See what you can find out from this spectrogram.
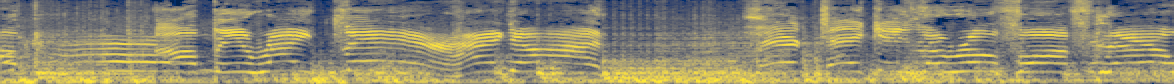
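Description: Loud, continuous metal grinding as the roof is cut off a car, with a harsh whining pitch that rises and falls as the tool bites into the metal, over a constant rough mechanical roar.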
